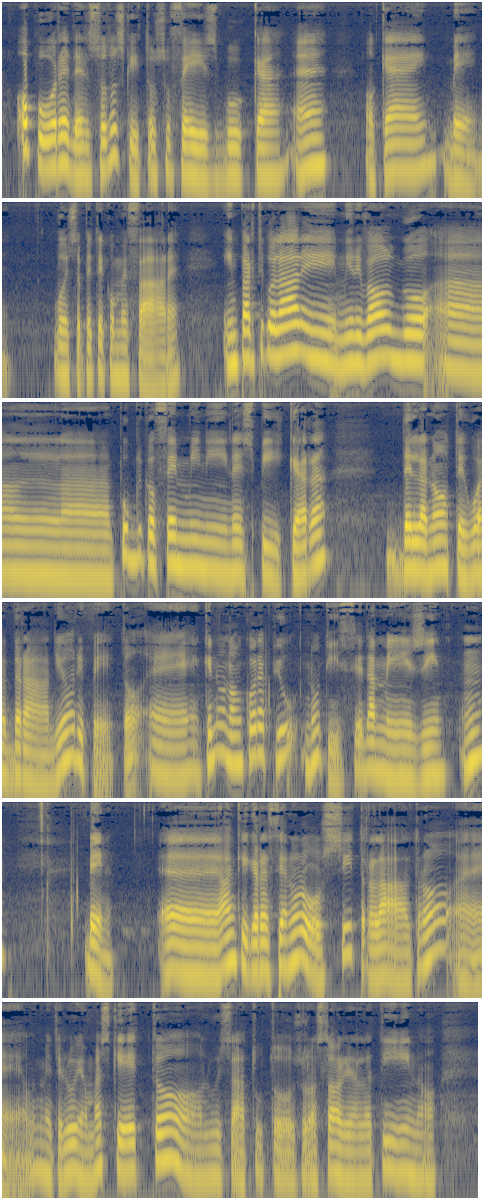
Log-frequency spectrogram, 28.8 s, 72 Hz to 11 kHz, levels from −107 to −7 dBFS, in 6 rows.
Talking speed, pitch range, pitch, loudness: 115 wpm, 130-175 Hz, 145 Hz, -21 LUFS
